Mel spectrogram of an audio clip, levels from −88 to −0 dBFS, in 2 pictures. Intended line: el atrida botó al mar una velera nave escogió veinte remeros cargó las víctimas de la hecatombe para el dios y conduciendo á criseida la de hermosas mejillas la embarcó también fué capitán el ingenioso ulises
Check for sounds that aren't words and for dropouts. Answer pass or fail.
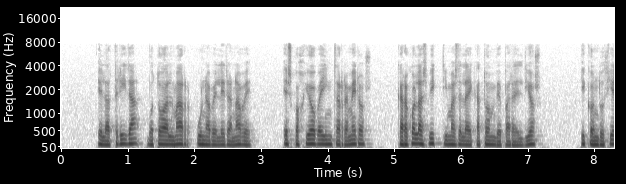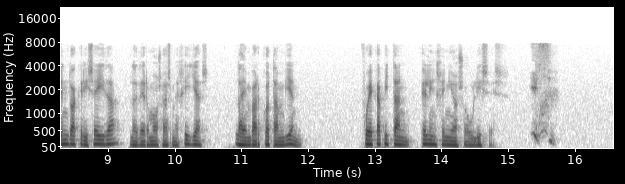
fail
